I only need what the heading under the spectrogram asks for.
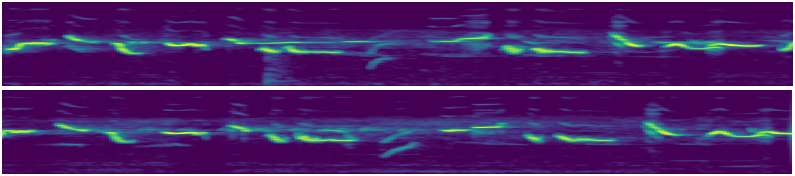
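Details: Oriental magpie-robin in breeding condition singing to provoke rivals: dense run of loud, looping whistled phrases, rising and falling slurs following one another rapidly without pause.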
